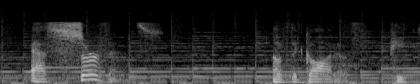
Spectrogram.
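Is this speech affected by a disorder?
No.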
